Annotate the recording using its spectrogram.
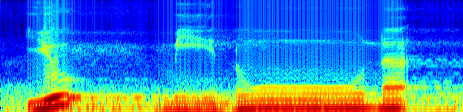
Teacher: tidak boleh dibaca ain tapi harus jelas hamzah. Jadi dibaca izhar.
